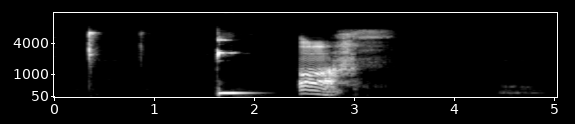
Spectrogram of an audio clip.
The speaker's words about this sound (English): If you're gonna buy, I, think any bottle of alcohol, if you can get one with a little cork on it, buy that because it's so much fun to open. Like, like hear this, like, like here, a little ASMR for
